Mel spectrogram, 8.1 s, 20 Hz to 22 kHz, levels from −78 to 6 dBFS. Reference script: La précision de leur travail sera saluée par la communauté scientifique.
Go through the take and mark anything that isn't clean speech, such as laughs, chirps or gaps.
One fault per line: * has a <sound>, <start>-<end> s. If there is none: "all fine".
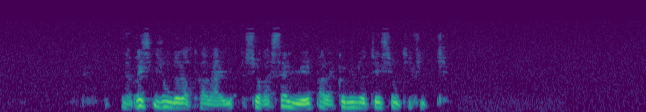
all fine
